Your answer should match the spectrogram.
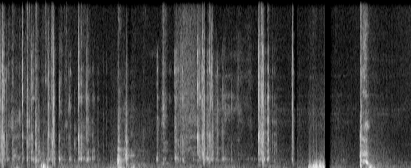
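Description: Scattered clicks, knocks and rustling of a person climbing past the seats of a van and settling into a rear seat, with a few louder thuds from the seat and body against it.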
